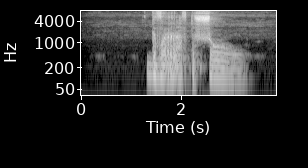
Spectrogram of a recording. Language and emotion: Russian, angry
